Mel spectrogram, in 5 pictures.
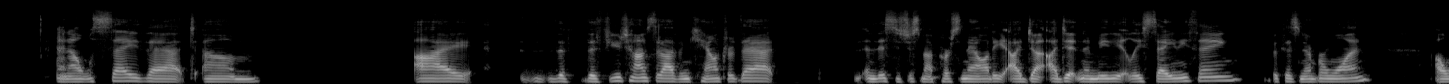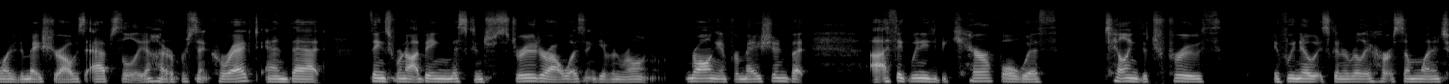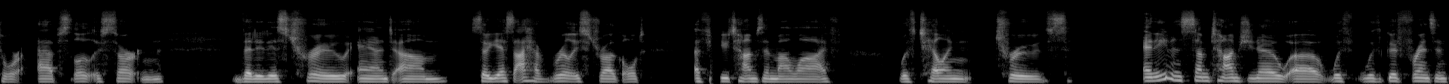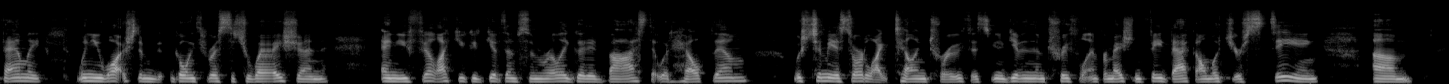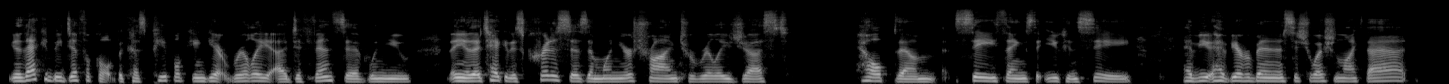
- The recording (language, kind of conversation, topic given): English, unstructured, How do you feel about telling the truth when it hurts someone?
- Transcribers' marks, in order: none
